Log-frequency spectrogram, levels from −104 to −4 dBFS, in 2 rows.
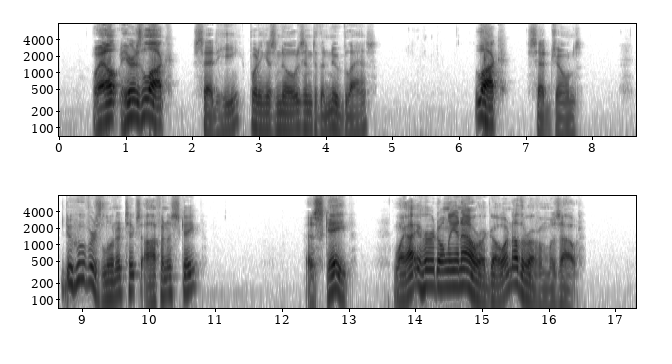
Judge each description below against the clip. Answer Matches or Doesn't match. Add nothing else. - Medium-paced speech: Doesn't match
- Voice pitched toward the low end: Matches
